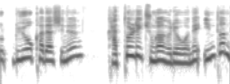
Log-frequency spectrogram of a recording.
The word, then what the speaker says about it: 류옥하다: 잠깐 좀 설명을 드리자면 성희 류옥네 맞습니다 그렇죠 이름이 하다 이렇게 되시는 거죠 류옥하다 씨 인턴과 레지던트를 합쳐서 전공이라고 부르는데 그 류오 카다 씨는 가톨릭 중앙 의료원의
